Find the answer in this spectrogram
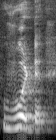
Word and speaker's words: would: अगला शब्द है वुड। WOULD, वुड इसकी स्पेलिंग है। इसके उच्चारण में भी एल का इस्तेमाल नहीं करेंगे और इसका जो अर्थ है वो होता है गा गे गी।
